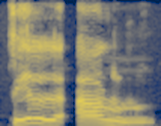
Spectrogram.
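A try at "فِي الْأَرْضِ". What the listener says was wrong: Itu jadi masih ar. Nah, ini berhenti di ro ini. Fil ar. Nya mana? Jadi dotnya, makhraj dotnya yang yaitu samping lidah tempel. Setelah ro beres, tempel makhraj dotnya. Alirkan suaranya, tunaikan sifatnya. Fil ard. Ini ro, bukan ad. Kalau dot itu samping. Ad. Fil ard. Fil ard. Ro dulu ard, baru masuk pindah ke samping.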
